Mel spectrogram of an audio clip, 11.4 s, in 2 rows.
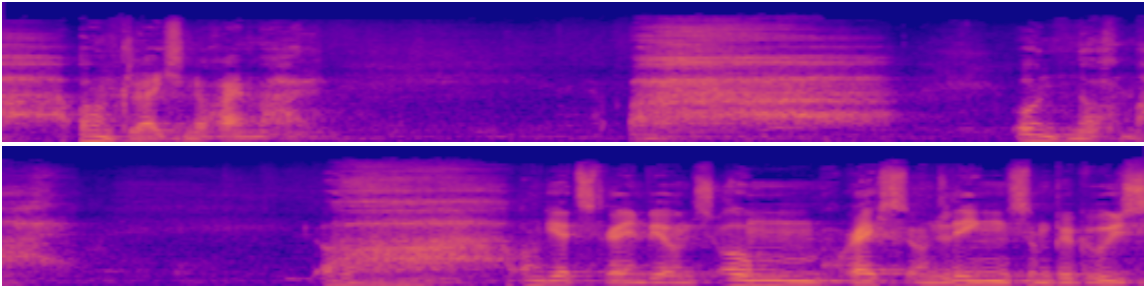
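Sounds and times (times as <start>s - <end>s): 
people exhaling during a standing stretch: 0.0s - 0.4s, 1.7s - 5.1s, 6.2s - 8.3s
speech: 0.4s - 1.6s, 5.1s - 6.0s, 7.3s - 11.4s.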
